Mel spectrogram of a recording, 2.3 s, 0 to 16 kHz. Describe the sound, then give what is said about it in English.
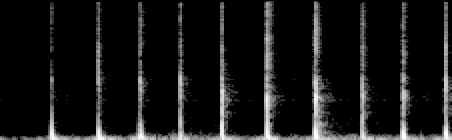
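One person clapping hands in a round of applause, ten sharp, crisp claps at an even, unhurried pace, each a distinct slap with nothing else around it. “yes, I'm giving Zoe's Extraordinary Playlist season 2 episode 1 an actual round of applause. I'll have to see how loud that is in the editing”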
